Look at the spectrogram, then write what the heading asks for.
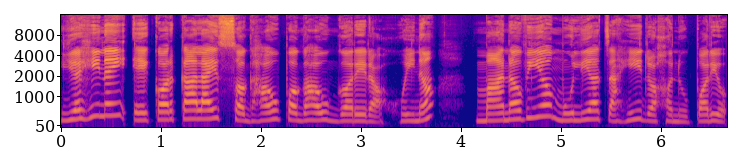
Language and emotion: Nepali, neutral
